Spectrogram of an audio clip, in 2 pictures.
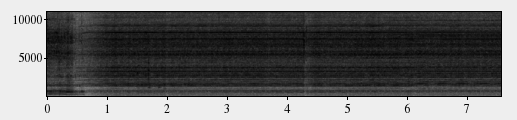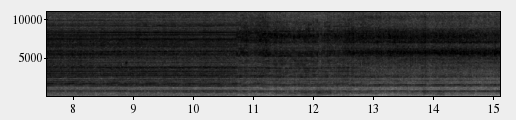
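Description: Sandpaper hisses against hardwood spinning on a lathe.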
